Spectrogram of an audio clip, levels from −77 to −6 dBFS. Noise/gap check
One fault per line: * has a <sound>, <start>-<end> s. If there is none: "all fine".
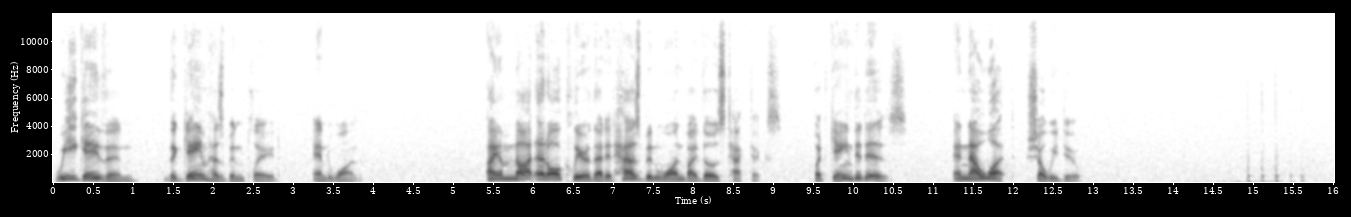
* has a tap, 14.2-15.7 s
